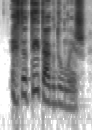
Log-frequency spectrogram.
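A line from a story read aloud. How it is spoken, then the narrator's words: Laughing. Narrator (Russian): засмеялся Васильев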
